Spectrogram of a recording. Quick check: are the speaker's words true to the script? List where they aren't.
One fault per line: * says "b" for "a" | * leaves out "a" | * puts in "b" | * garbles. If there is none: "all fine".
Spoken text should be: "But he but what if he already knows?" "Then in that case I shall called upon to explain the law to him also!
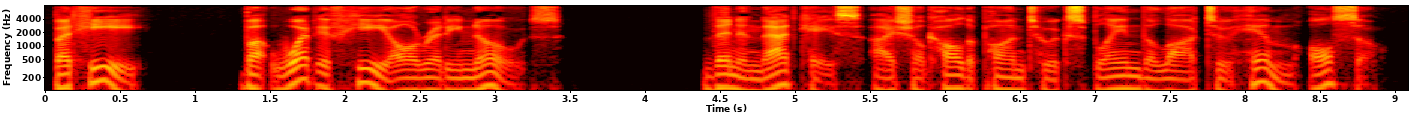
all fine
